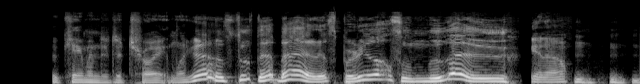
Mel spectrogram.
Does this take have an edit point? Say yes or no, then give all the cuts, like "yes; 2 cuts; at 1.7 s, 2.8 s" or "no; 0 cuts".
no; 0 cuts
